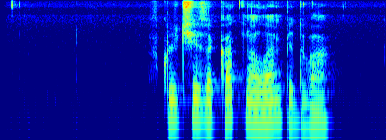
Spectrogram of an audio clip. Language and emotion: Russian, neutral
